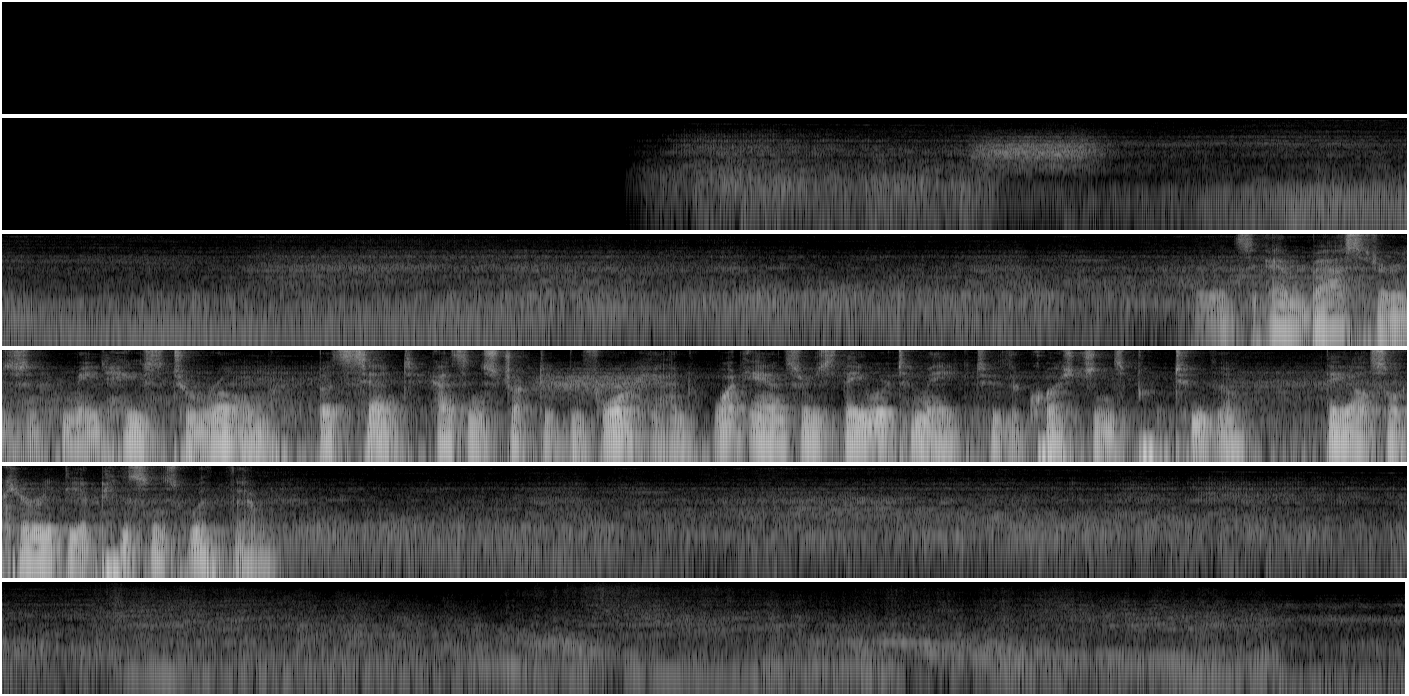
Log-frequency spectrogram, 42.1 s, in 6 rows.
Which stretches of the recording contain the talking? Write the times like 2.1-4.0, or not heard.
20.0-29.5.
